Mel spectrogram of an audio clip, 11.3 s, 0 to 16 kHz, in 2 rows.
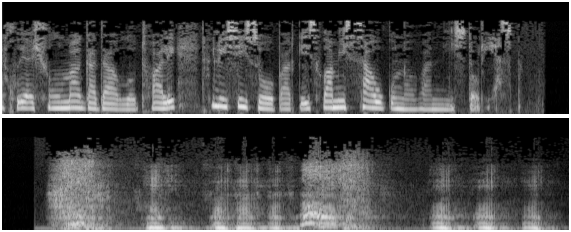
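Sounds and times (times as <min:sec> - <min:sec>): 
speech: 0:00.0 - 0:05.3, 0:06.2 - 0:07.9, 0:08.7 - 0:09.3, 0:10.0 - 0:11.2
16-year-old hippopotamus roaring grunts at a zoo: 0:06.1 - 0:11.3.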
